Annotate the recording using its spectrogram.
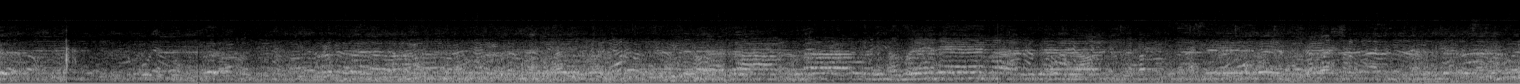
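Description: A crowd of men and women sing together loudly nearby.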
